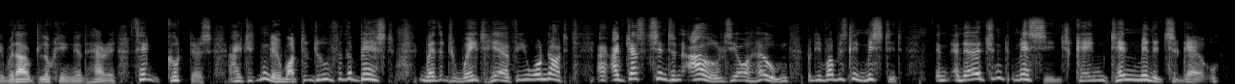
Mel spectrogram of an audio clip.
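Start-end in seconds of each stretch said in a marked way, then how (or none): 1.3-12.2 put-on high, fretful old clerk voice; a flustered timid old wizard babbling fast; anxious old wizard. A narrator's reading. Perkins pours out his worry to Arthur in a high fret.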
